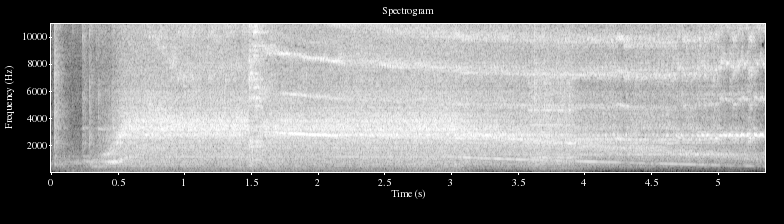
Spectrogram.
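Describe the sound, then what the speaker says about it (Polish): A W.D.S table saw powered on, its blade spinning up with a rising whine to a loud steady high-pitched drone that holds, then begins to coast slightly lower, close by with no speech. "Ale spróbuję na razie włączyć tę piłę, zobaczymy czy się działa."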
